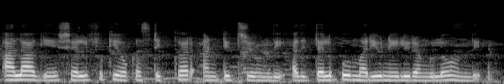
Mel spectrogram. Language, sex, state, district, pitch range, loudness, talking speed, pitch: Telugu, female, Telangana, Mahabubabad, 190-200 Hz, -15 LUFS, 155 wpm, 195 Hz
